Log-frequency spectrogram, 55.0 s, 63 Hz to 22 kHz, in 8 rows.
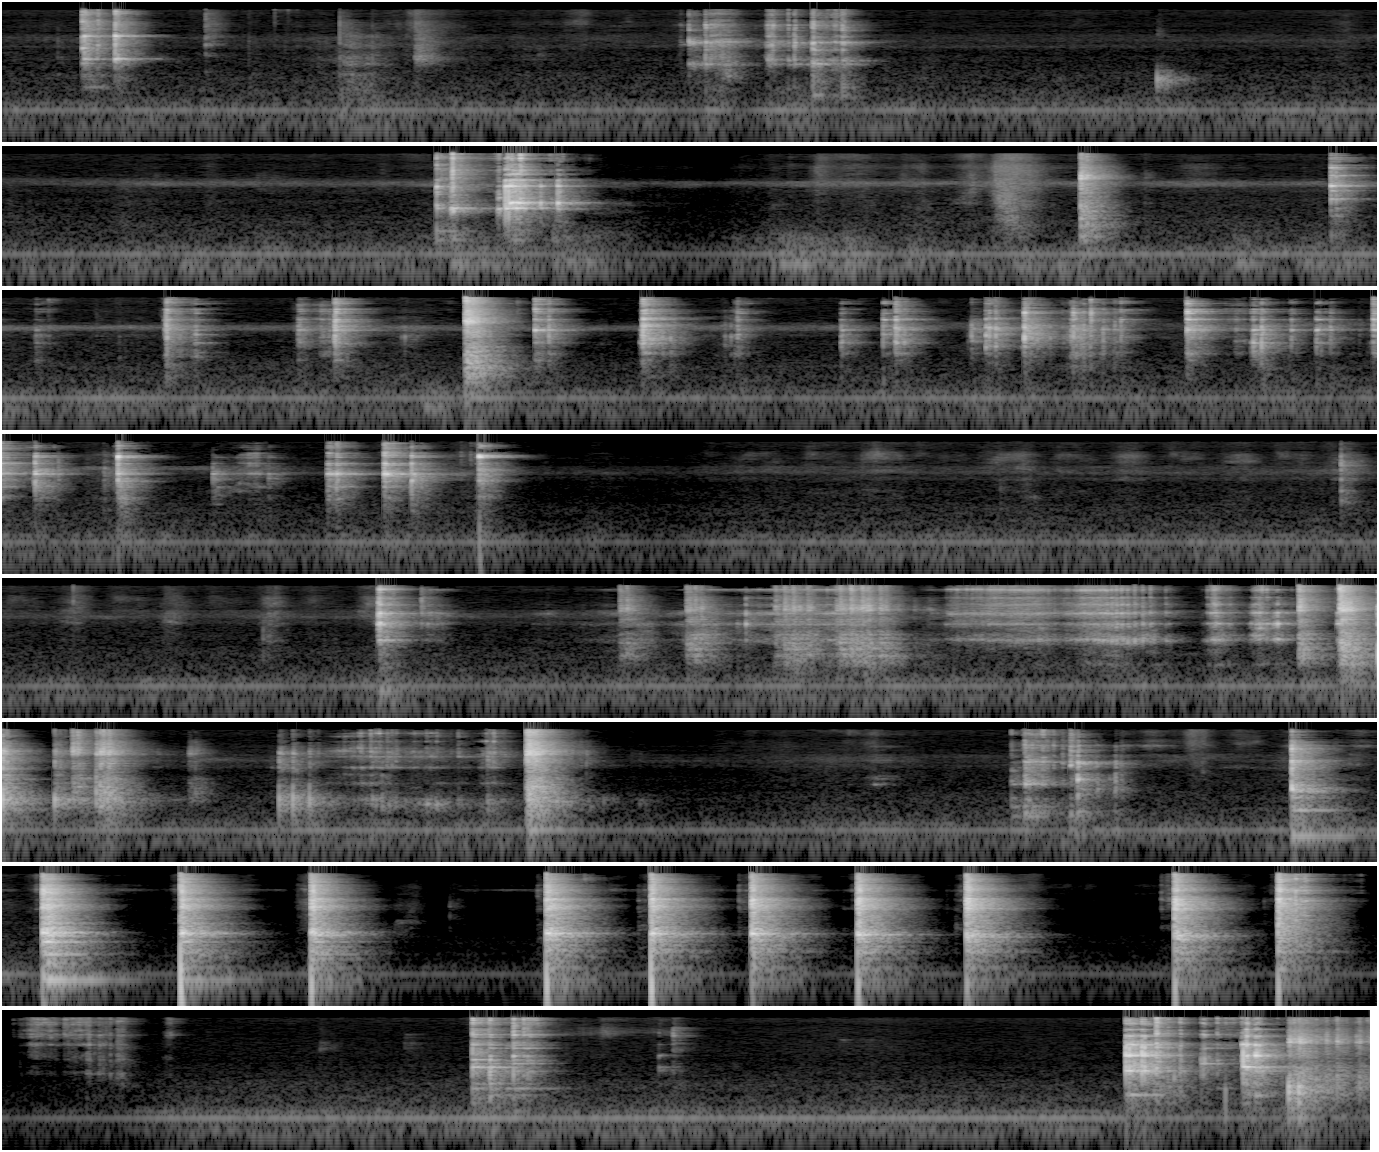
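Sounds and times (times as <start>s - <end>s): faint low hum: 0.0s - 44.0s, 47.7s - 54.9s
metal parts clanking in metal pan: 30.6s - 35.2s.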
